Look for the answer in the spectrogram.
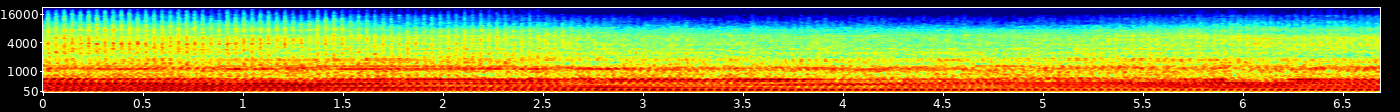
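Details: Briggs & Stratton CR950 208cc engine on a Diamond 25-ton log splitter, running after carburetor cleaning for a no-start after a couple of years unused: strong, steady single-cylinder thrum at constant speed, no surging or stumbling.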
